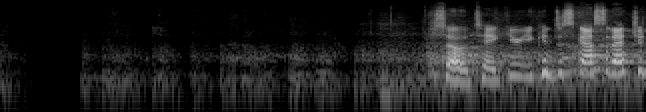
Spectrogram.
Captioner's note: audience chatter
